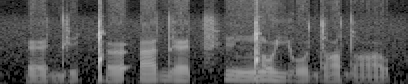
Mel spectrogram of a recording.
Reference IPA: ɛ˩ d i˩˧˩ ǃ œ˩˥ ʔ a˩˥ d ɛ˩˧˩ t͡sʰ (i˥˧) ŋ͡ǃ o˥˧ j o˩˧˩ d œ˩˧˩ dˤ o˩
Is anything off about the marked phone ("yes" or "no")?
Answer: no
